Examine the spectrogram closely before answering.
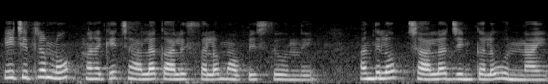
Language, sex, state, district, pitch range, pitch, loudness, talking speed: Telugu, female, Telangana, Mahabubabad, 235-280 Hz, 245 Hz, -14 LUFS, 130 wpm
